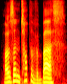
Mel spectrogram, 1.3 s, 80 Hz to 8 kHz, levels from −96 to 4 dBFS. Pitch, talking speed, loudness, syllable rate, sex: 155 Hz, 310 wpm, -16 LUFS, 5.7 syllables/s, male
